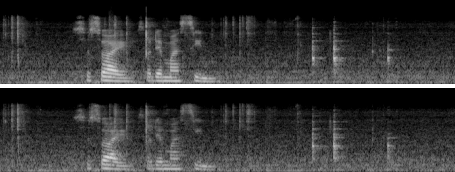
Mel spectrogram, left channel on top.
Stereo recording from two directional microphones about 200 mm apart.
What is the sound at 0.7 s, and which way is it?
Speech, 35° left (ahead or behind).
